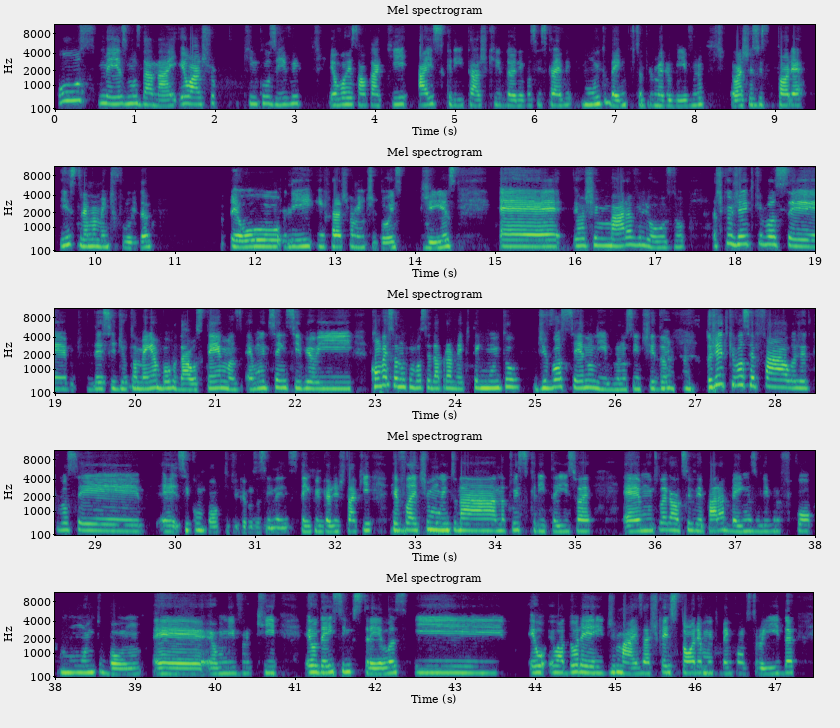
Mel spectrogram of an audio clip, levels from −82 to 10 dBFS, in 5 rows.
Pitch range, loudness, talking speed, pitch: 195-230 Hz, -16 LUFS, 170 wpm, 210 Hz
